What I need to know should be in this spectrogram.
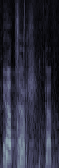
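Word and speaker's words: Пётр: Piotr.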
